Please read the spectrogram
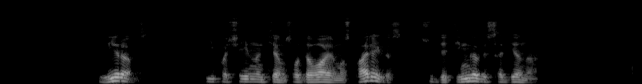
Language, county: Lithuanian, Utena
